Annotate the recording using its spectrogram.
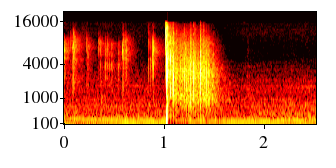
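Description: Dice clatter and roll across a hard surface.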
